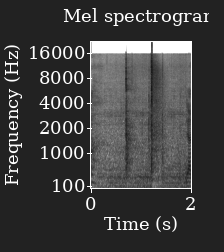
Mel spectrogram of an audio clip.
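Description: Two sharp plastic knocks, about half a second apart and the second the louder, as the lid of a Thermomix is unlatched and lifted off its jug after blending, over a low steady hum.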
